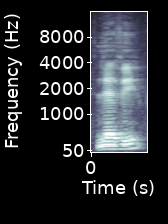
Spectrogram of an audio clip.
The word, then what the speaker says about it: LaVey: primeros libros de Sándor Lavey, iba a decir, pero en realidad se llamaba Howard Stanton Levy. Y sí, Lavey, pronunciado a la inglesa, a la americana, Levy, es más parecido a su nombre original, así que llamémoslo Anton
